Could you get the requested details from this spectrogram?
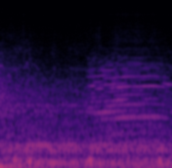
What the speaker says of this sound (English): And there's mooing.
